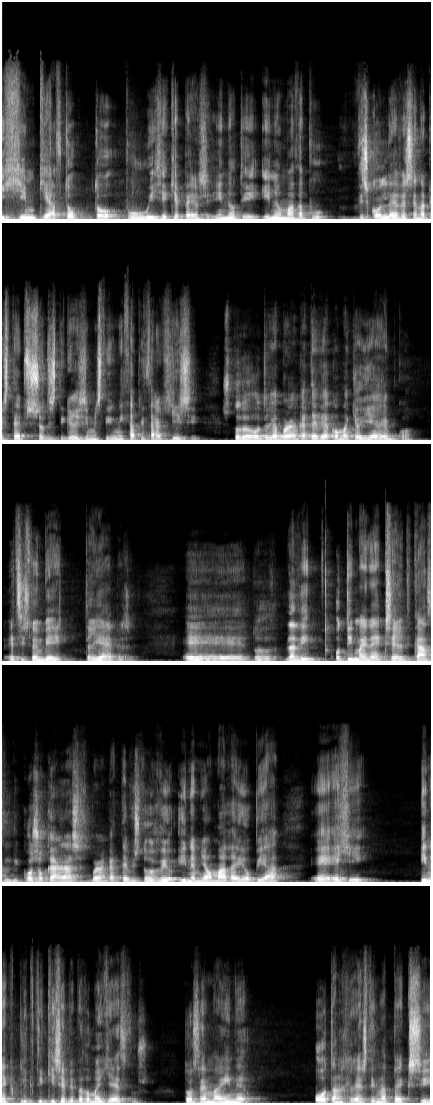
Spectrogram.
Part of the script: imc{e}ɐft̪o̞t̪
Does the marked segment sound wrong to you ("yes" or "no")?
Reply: yes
